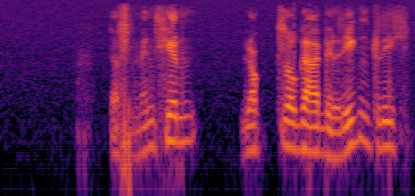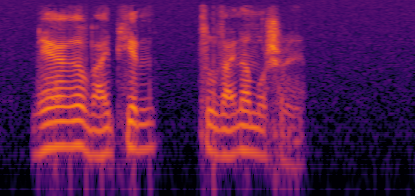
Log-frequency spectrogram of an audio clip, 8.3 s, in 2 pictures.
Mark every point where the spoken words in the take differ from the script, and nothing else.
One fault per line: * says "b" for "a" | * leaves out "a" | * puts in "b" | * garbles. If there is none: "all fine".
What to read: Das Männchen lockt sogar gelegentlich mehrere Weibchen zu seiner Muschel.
all fine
